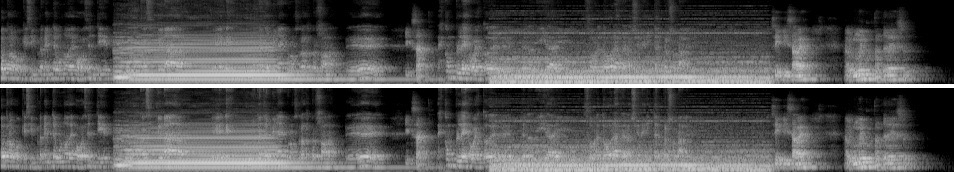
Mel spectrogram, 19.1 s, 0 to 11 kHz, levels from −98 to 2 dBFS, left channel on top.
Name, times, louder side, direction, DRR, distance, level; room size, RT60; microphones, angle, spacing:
voice 1, 0.0-2.2 2.5-3.7 4.2-7.6 8.7-13.9, right 2 dB, 90° right, -1 dB, 0.5 m, -33 dB
Bowed string instrument, 2.2-7.4, equal, 45° left, 0.4 m, -23 dB
voice 2, 8.1-8.4 15.4-16.1 16.9-18.1, equal, 10° right, -6 dB, 0.5 m, -28 dB
sound 1, 9.7-15.4, equal, 80° left, 0.8 m, -26 dB
2.2 x 2.1 x 2.8 m, 0.82 s
head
